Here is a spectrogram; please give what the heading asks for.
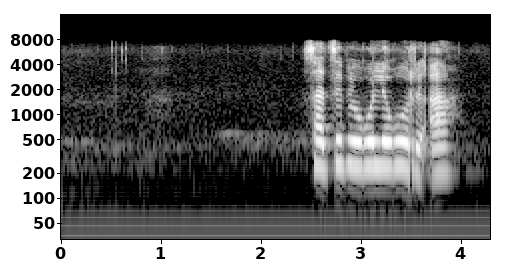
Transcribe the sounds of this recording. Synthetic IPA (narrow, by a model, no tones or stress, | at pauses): sat͡sɪbɪɣʊlɪɣʊrɪʔa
